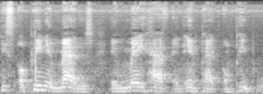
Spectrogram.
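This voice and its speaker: The speaker is a man with a Spanish accent. His pitch is fairly high. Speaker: student soldier and video essayist. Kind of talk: scripted narration.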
